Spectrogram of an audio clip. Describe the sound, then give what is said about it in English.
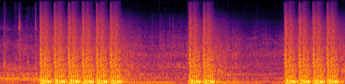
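An aircraft machine gun, fired from an old plane at a pursuing aircraft attacking a convoy, fires three rapid bursts of sharp, loud cracks: a longer rattle, a short double shot, then another quick volley, all over a steady low engine drone. “Now grab that gun and keep whoever it is off my tail.”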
